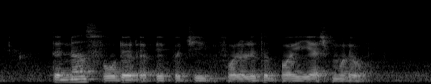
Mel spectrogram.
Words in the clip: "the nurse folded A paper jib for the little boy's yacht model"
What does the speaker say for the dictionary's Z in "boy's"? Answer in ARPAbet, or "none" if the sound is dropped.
none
